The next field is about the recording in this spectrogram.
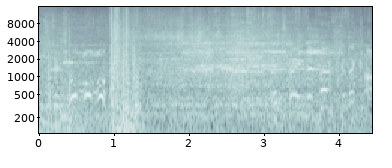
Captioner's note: thud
